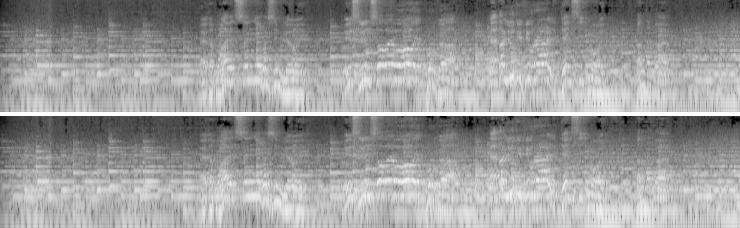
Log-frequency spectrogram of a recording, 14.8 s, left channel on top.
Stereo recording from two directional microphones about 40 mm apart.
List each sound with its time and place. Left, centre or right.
0.7 s music: centre
2.8 s music: centre
4.2 s music: right
5.1 s speech: right
7.2 s speech: centre
9.5 s music: centre
10.8 s speech: right
13.1 s speech: right
13.9 s music: centre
